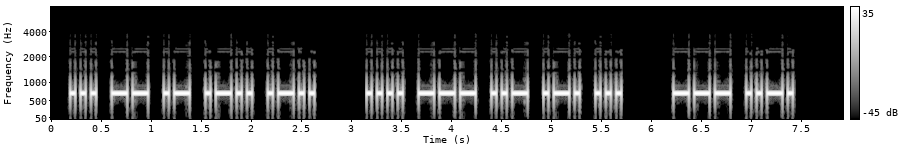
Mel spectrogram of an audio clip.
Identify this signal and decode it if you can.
Morse code, heard as a keyed tone, about 23 wpm, 700 Hz. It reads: SMALL HOURS OF
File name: Book One / 14-Chapter 14 - 23 WPM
